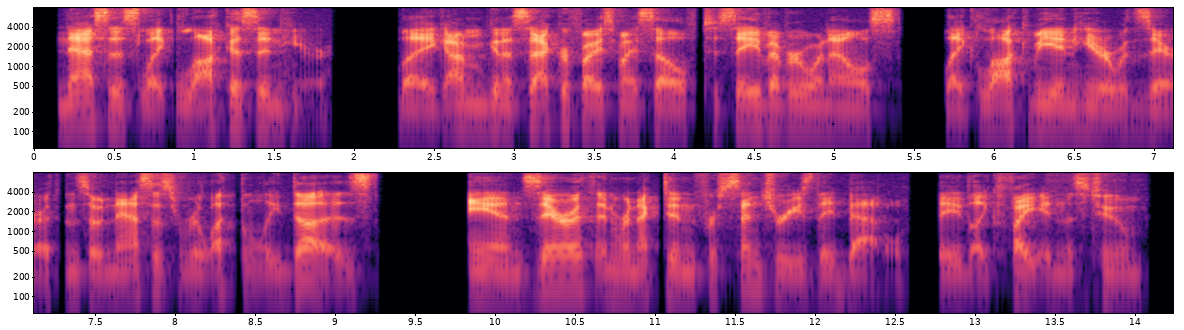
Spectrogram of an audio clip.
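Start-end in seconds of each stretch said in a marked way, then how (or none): none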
